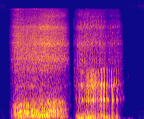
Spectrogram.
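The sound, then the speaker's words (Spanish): A deep, monstrous growl from a creature the size of an adult wolf but as fat as a bear sounds loud in two long bursts near a curtain, the first rumbling low and broad, the second rising into a rougher, snarling roar before cutting off. “Antes de que pudiera moverme, hubo otro gruñido.”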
